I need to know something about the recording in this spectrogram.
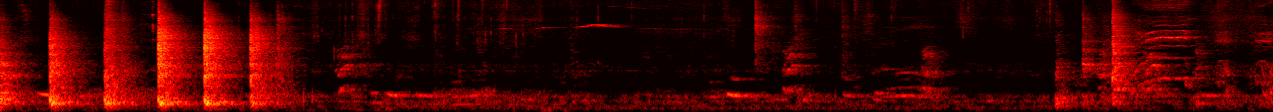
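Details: Miniature Australian Shepherd puppies: a burst of five sharp high yips in quick succession, then quiet soft whines and squeaks, with another short cluster of yips near the end, indoors in a small room.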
